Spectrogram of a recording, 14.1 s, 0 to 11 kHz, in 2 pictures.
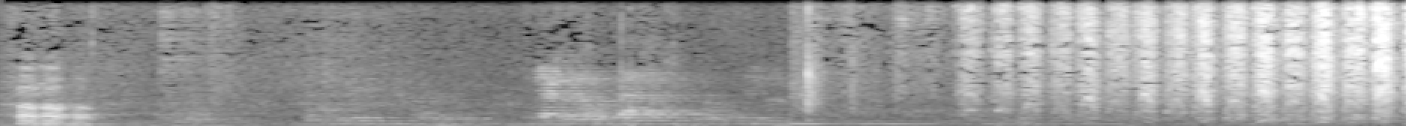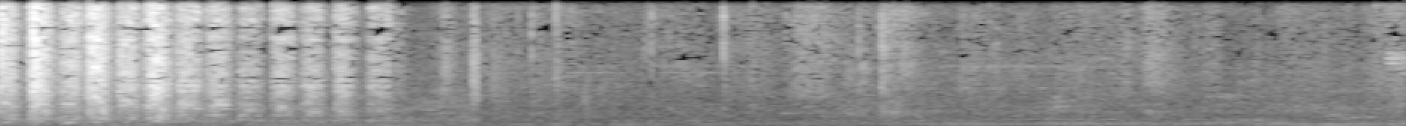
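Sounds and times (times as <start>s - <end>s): hacksaw cutting plastic pipe: 4.8s - 9.0s.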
